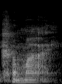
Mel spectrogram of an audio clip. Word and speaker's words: Khmer: greet someone of the Khmer community. Now, again, when people see Cambodian, some may say, oh, the Khmer people. Well, that's the American way of saying it, when it's in actuality Khmer.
